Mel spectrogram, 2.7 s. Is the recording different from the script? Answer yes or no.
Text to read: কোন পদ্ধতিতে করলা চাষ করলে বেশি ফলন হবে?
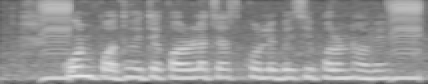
no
